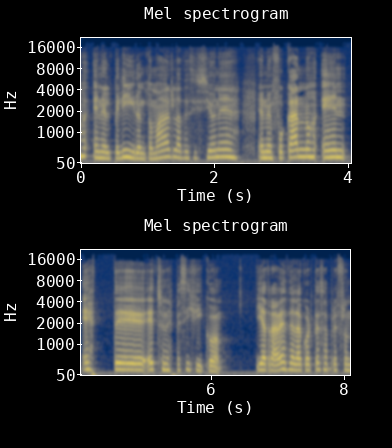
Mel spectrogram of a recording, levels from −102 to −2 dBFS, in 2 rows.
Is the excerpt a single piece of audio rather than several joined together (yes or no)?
no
